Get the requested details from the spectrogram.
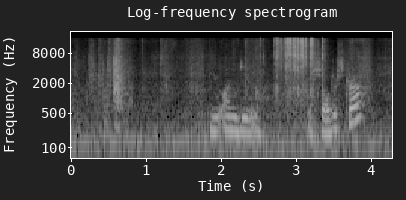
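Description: Fabric rustles as hands handle a cat.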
